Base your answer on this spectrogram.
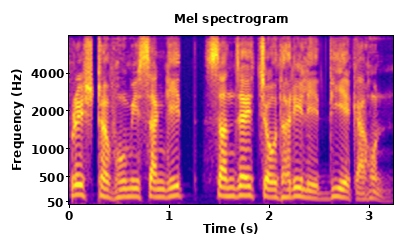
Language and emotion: Nepali, neutral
